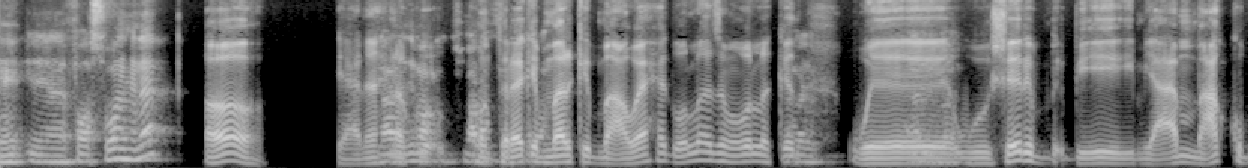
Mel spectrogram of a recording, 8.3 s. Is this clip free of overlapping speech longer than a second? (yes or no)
no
